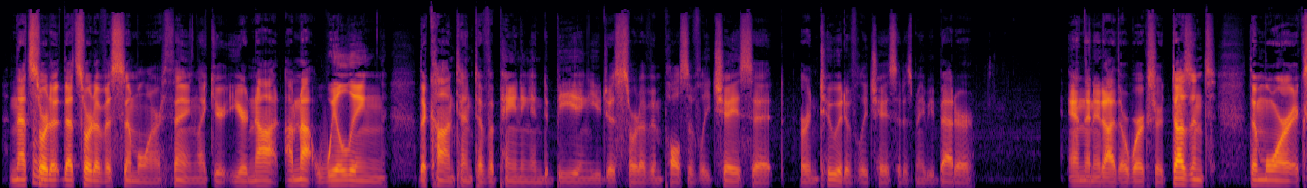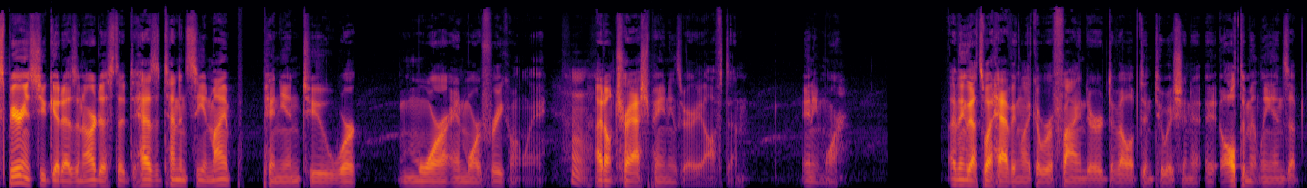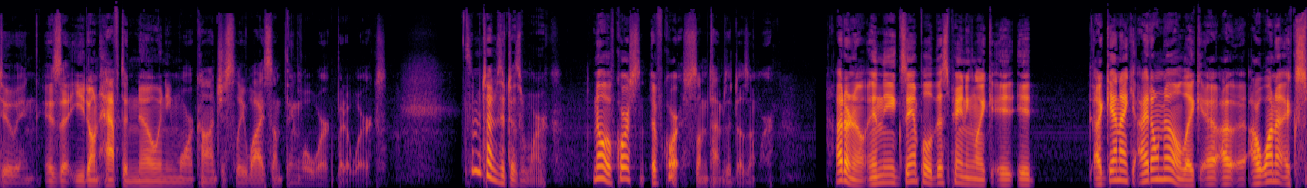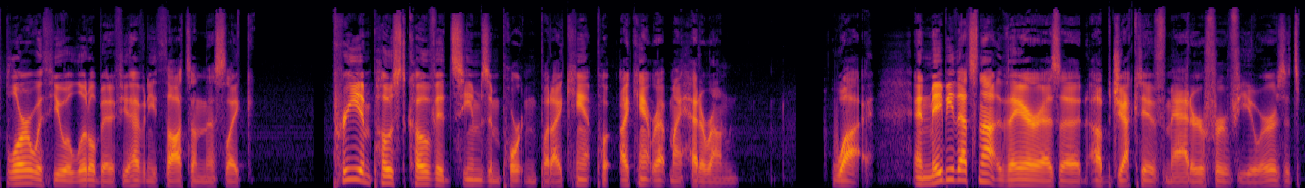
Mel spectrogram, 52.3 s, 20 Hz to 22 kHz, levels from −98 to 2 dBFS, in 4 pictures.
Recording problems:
thin; very; fading below 500 Hz

